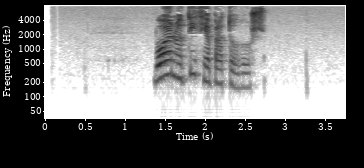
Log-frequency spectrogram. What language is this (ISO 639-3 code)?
glg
